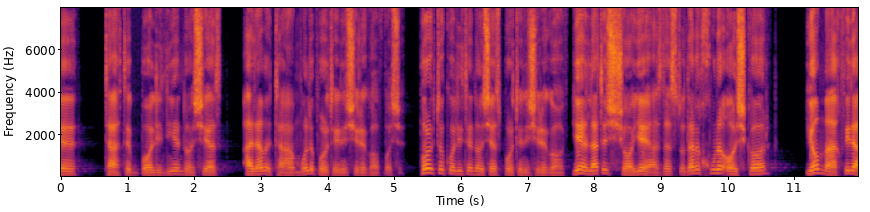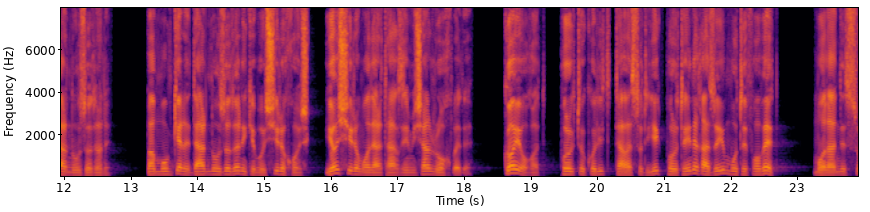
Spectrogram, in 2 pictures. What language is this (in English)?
Persian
